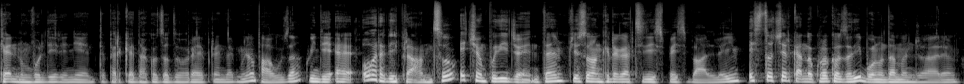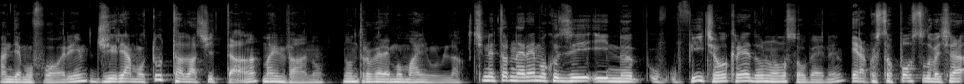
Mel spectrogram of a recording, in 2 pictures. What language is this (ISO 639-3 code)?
ita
